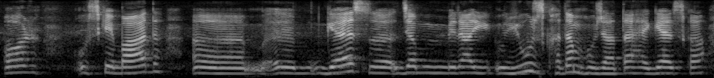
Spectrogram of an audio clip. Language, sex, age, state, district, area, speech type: Urdu, female, 18-30, Bihar, Saharsa, urban, spontaneous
